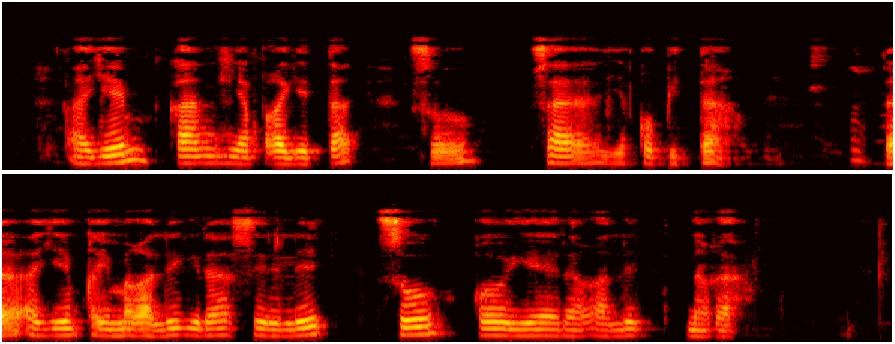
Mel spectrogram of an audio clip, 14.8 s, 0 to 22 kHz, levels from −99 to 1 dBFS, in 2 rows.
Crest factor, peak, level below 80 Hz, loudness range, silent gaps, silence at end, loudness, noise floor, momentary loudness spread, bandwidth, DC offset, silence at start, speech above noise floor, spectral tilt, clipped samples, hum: 22 dB; -16 dBFS; -88 dBFS; 6 LU; none; 1.25 s; -37 LUFS; under -90 dBFS; 11 LU; 9.4 kHz; under 0.1%; 0.55 s; over 53 dB; -3 dB/octave; under 0.1%; none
